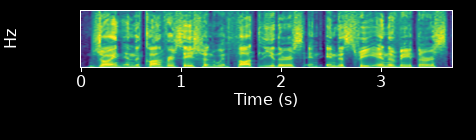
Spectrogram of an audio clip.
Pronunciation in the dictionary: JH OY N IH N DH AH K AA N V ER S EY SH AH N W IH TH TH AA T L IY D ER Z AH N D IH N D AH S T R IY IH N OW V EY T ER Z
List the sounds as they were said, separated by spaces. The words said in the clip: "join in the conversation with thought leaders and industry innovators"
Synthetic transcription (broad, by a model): JH OY N IH N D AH K AA N V ER S EY SH AH N W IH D TH AA T L IY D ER S AH N D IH N D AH S T R IY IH N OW V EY T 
